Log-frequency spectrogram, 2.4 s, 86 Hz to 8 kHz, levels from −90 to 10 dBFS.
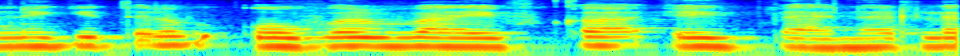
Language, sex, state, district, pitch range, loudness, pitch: Hindi, female, Haryana, Charkhi Dadri, 185-200 Hz, -14 LUFS, 190 Hz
